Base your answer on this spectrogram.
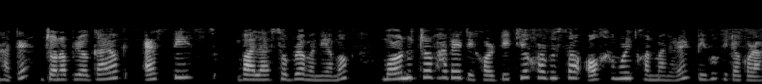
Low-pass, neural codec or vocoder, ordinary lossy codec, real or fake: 5.4 kHz; none; none; real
